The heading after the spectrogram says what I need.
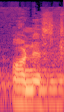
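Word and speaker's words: honest: এখানে অনুচ্চারিত এইচকে যদি আমরা বাদ দিই, এইচকে যদি বাদ দিই তাও উচ্চারণ অনেস্ট হয়, এখানে হবে এন, যদিও ওটা কনসোনেন্ট।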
